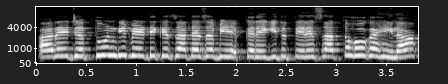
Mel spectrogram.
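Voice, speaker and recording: A woman's voice: very high voice, steady tone, a little fast, sharp tone. A woman voicing a worried, protective mother in a cartoon, coaxing and fussing over her daughter. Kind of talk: cartoon voice acting.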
